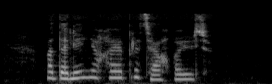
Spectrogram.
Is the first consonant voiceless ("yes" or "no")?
no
